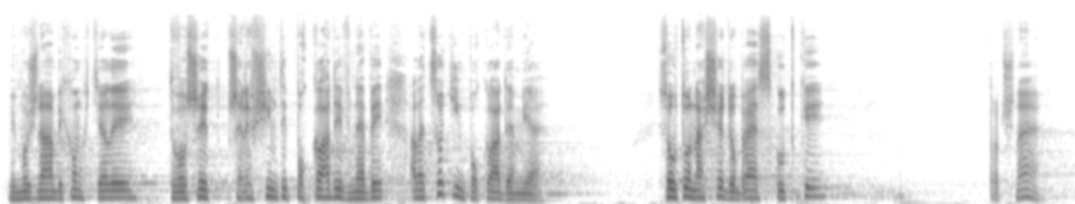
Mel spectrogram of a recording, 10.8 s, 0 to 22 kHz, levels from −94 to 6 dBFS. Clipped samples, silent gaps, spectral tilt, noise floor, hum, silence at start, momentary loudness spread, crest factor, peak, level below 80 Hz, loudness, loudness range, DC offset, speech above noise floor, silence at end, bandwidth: under 0.1%; none; -4 dB/octave; -84 dBFS; none; 0.1 s; 10 LU; 22 dB; -22 dBFS; -82 dBFS; -41 LUFS; 4 LU; under 0.1%; 42 dB; 0.35 s; 16 kHz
